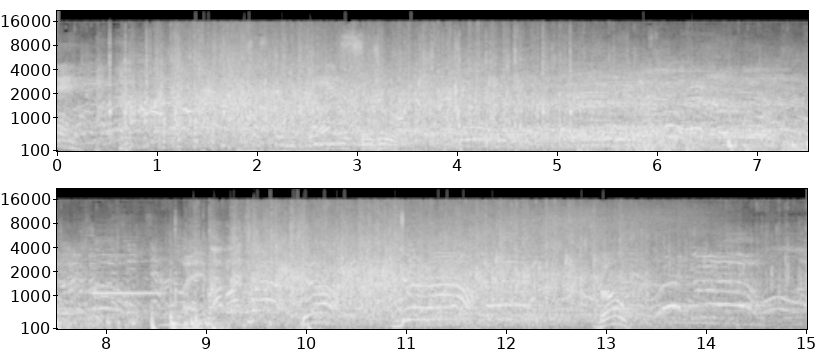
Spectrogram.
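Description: A crowd cheers, whoops and applauds loudly in a room.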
